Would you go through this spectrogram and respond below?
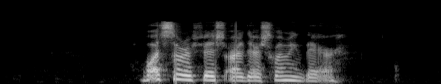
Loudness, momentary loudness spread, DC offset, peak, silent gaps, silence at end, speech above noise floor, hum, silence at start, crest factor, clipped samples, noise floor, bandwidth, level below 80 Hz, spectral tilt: -18 LUFS; 11 LU; under 0.1%; -2 dBFS; none; 1 s; 52 dB; none; 1.4 s; 20 dB; under 0.1%; -70 dBFS; 8 kHz; -54 dBFS; -4.5 dB/octave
